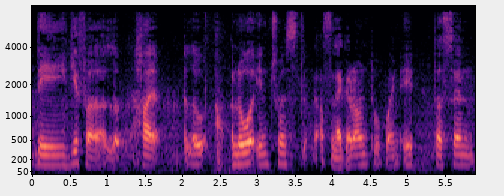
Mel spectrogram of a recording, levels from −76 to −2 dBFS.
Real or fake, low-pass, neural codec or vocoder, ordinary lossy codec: fake; 7.2 kHz; codec, 16 kHz, 1 kbps, X-Codec, HuBERT features, trained on LibriSpeech; MP3, 32 kbps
